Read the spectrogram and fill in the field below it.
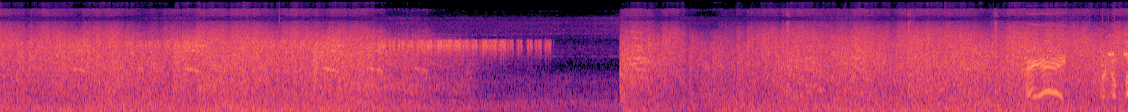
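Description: Heavy weapons fire in the Star Wars X-Wing Alliance space-combat game: a dense barrage of booming blasts and bursts, then a short quieter lull with a thin tone, then the barrage resumes at full strength.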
